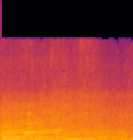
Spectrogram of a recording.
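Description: Road traffic: a vehicle engine running with a steady low hum.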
